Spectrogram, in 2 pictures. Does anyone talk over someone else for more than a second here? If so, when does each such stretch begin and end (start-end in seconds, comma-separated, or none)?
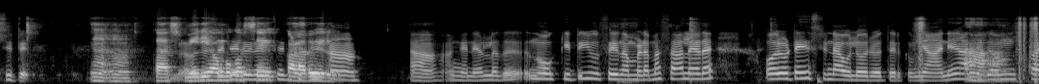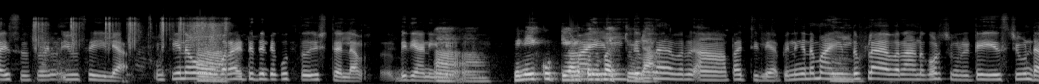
1.7-3.4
